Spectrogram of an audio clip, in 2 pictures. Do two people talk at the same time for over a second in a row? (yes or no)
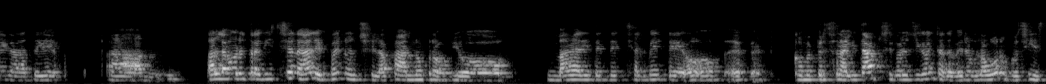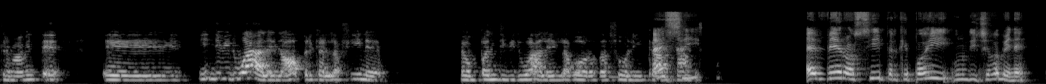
no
